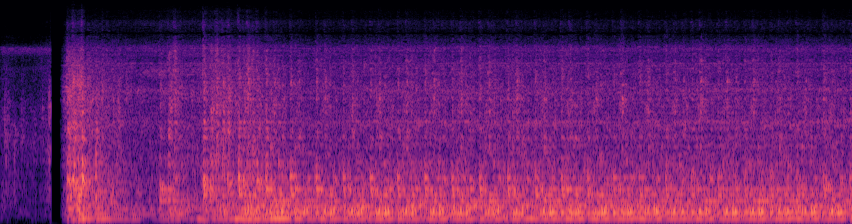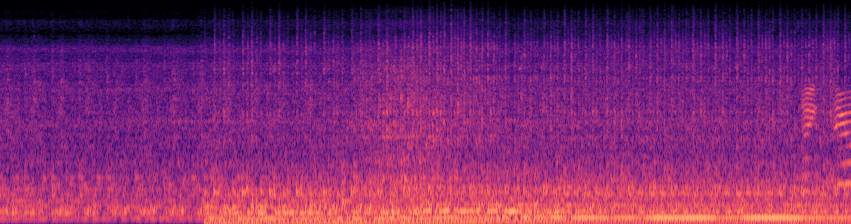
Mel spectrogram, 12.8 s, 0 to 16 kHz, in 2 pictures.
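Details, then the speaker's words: Chevy C30 pickup off the road since 1978, inline six: starts and idles evenly, then steps up to a faster steady run with a light tappet tick. Good oil pressure, charging, belt flapping slightly. Normal idle. "Sounds like a tippy-tappy little inline 6. Belt's swinging apart a little bit."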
